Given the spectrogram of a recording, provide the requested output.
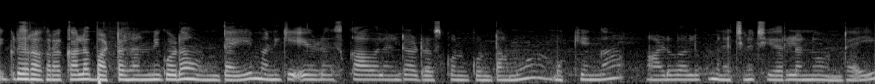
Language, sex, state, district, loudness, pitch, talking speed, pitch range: Telugu, female, Andhra Pradesh, Visakhapatnam, -22 LUFS, 220 Hz, 130 wpm, 210-230 Hz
